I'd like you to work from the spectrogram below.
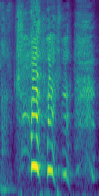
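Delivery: sudden high burst of laughter; real laugh bursting out; loud burst of laughter. Real, not acted. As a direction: crack up out loud. Friend laughing at a joke.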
